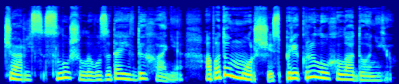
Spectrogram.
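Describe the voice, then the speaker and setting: A woman narrating a fantasy novel in a measured, even reading, recorded dry and close. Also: mid-range voice, dry recording. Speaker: audiobook narrator. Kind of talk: scripted narration.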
